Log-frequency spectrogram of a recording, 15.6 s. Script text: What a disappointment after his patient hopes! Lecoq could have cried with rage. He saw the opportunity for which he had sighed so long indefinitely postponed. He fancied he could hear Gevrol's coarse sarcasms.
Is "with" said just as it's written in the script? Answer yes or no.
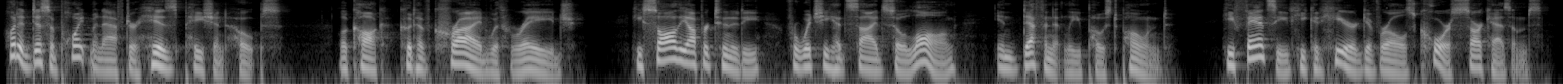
yes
